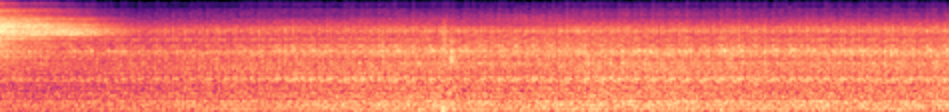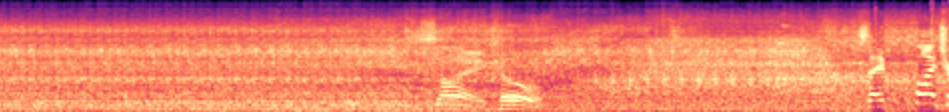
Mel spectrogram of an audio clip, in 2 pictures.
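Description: A tipper dump truck's engine idles and rumbles steadily throughout, with a few brief squeals and hisses near the end, while people talk over it.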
